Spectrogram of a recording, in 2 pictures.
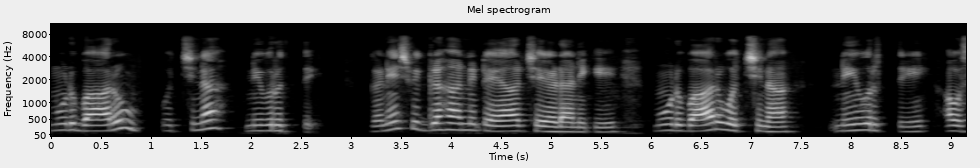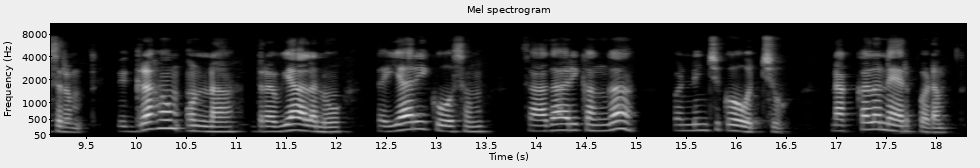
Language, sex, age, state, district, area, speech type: Telugu, male, 30-45, Andhra Pradesh, Krishna, urban, spontaneous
